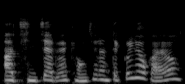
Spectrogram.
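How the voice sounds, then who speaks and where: A woman's voice: mid-range voice, expressive, fast talker, no echo. A woman vlogger chatting casually and playfully while she crafts, laughing often. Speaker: journaling vlogger.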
